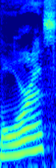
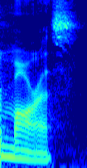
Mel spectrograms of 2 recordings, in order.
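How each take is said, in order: First: First Morris with a rounded 'or' vowel; contrasting vowel. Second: Second Morris with an open 'ah' vowel; imitated accent vowel. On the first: Shown as a demonstration. Host checking which county name she heard, contrasting pronunciation. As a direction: say Morris as MORE-iss. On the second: Host echoing co-host's county name, imitated accent vowel. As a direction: say Morris as MAR-iss. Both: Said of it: "Morris or Morris?".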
